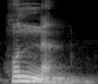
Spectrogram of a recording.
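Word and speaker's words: هنّ: It's important to note that Arab grammarians consider pronouns, for example, he, pronounced huwa, she, pronounced hiya, they, pronounced hum or hunna.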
